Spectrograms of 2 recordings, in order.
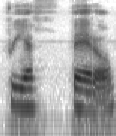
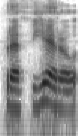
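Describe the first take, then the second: First: The stem vowel is a plain 'e'. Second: The stem vowel is the diphthong 'ie'. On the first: The speaker calls it wrong. "it doesn't sound as good" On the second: The speaker calls it right. "I would say prefiero"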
